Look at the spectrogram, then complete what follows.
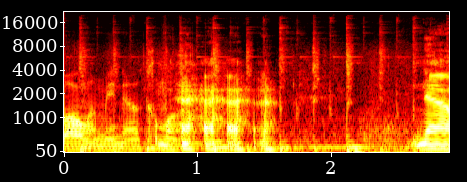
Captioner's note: laughs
